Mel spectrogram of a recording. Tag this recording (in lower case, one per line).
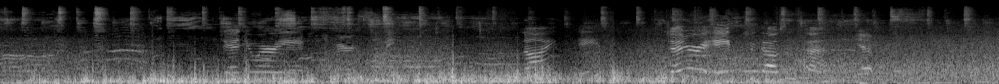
speech
music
